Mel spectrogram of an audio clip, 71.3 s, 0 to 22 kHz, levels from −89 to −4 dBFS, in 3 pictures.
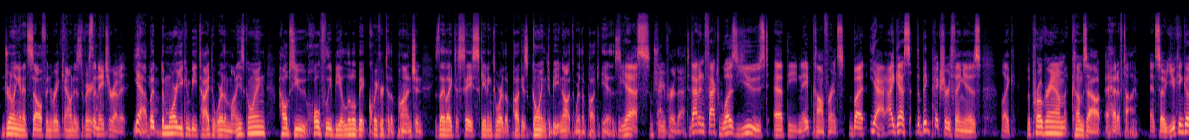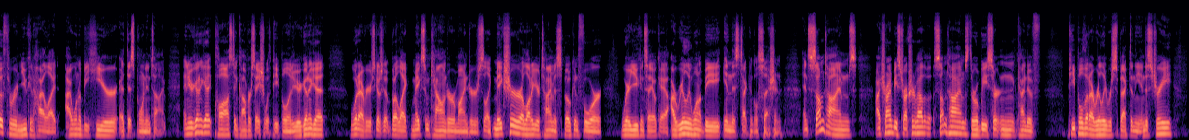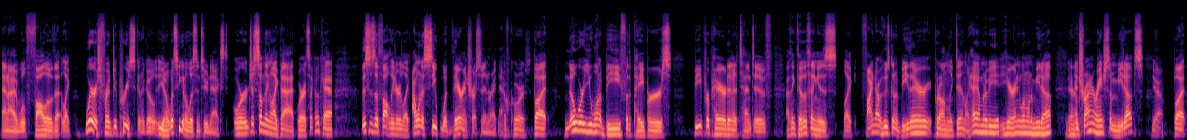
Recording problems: none

